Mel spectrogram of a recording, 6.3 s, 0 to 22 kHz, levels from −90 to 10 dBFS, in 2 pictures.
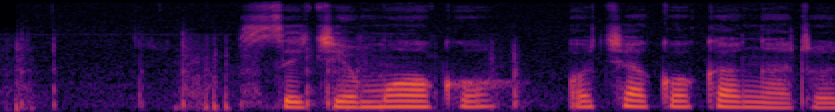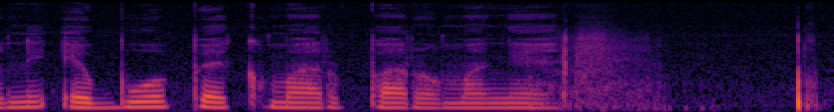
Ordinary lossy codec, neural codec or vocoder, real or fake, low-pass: none; none; real; none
